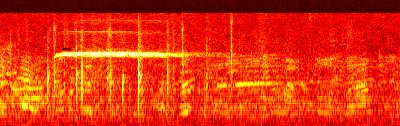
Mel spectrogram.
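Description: A referee's whistle blows one steady high note for about a second, signalling that the play is dead, over faint shouting from players on the field.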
